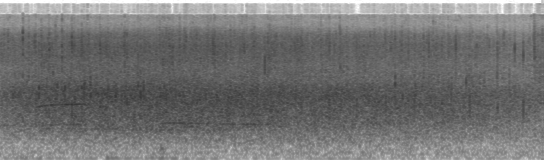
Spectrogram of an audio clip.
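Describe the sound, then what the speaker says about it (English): An audience at a high school graduation ceremony applauds continuously, a dense, even wash of clapping from a large crowd lasting several seconds. "Let's give him a round of applause"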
